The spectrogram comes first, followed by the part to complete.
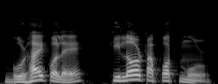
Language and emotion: Assamese, neutral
